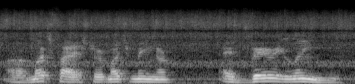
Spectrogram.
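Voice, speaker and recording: Amid noticeable background noise and audible room echo, a man speaks at a fairly slow pace with fairly even intonation. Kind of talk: casual vlog. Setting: home kitchen.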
